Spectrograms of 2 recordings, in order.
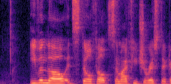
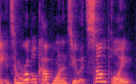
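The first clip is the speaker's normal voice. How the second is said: ordinary talk, nothing marked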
